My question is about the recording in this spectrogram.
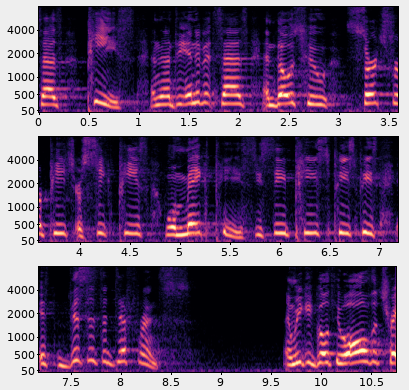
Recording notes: Faith Baptist Church in Hamilton, NJ.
